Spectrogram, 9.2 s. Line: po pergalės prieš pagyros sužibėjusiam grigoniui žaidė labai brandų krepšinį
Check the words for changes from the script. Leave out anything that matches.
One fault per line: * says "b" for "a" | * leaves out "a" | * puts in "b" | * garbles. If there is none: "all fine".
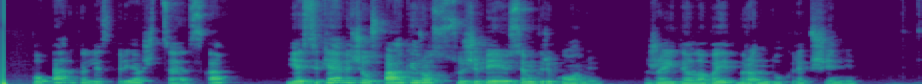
* puts in "cska jasikevičiaus"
